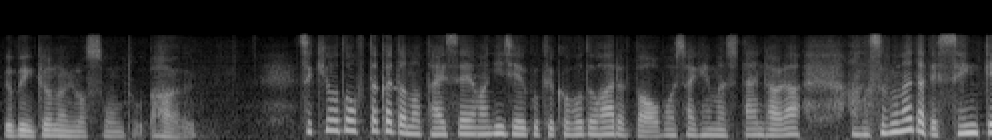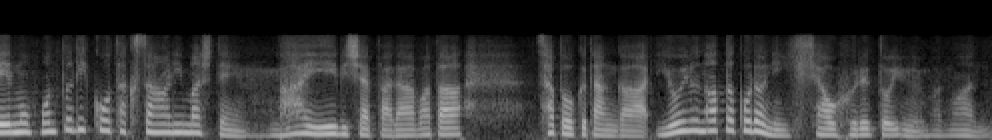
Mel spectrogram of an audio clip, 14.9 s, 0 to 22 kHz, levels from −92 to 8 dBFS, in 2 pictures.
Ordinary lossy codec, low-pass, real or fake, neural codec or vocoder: none; none; fake; codec, 16 kHz, 0.3 kbps, FocalCodec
